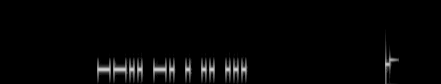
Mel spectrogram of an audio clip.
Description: Morse code, heard as a keyed tone, about 29 wpm, 700 Hz. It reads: ZNEIS
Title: Code Groups - 5 Letters - 30wpm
